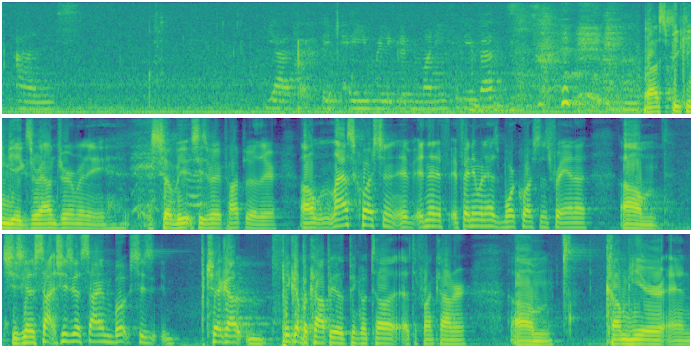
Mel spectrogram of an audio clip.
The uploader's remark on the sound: THIS EVENT WAS RECORDED LIVE AT SKYLIGHT BOOK MAY 1, 2013.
